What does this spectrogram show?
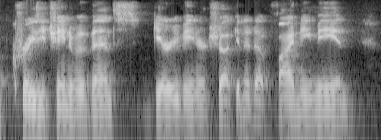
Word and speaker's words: Vaynerchuk: Talking about Gary Vaynerchuk, that's how you pronounce his surname, right? Is it Vaynerchuk?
